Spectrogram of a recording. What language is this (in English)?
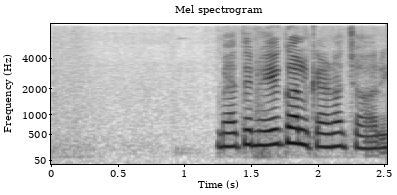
Punjabi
